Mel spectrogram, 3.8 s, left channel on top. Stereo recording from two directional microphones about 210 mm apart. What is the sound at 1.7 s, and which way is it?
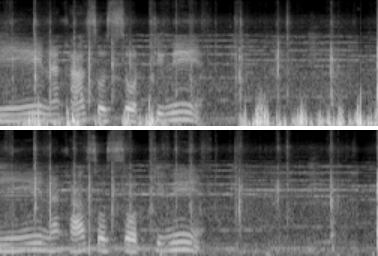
Speech, 20° left (ahead or behind).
